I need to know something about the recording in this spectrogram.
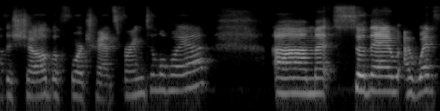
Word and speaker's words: La Jolla: do you say it la jolla la jolla playhouse yes there we go yeah i could never get that yeah i know we're like lijala yeah um yeah so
